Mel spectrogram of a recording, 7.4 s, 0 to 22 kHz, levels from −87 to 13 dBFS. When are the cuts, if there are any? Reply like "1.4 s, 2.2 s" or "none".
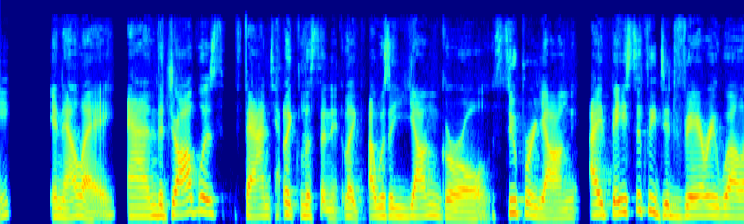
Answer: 1.2 s, 5.8 s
